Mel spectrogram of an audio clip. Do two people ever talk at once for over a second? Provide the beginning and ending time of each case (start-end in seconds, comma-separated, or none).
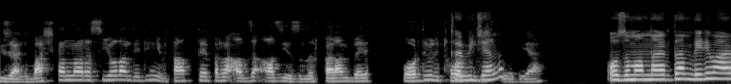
none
